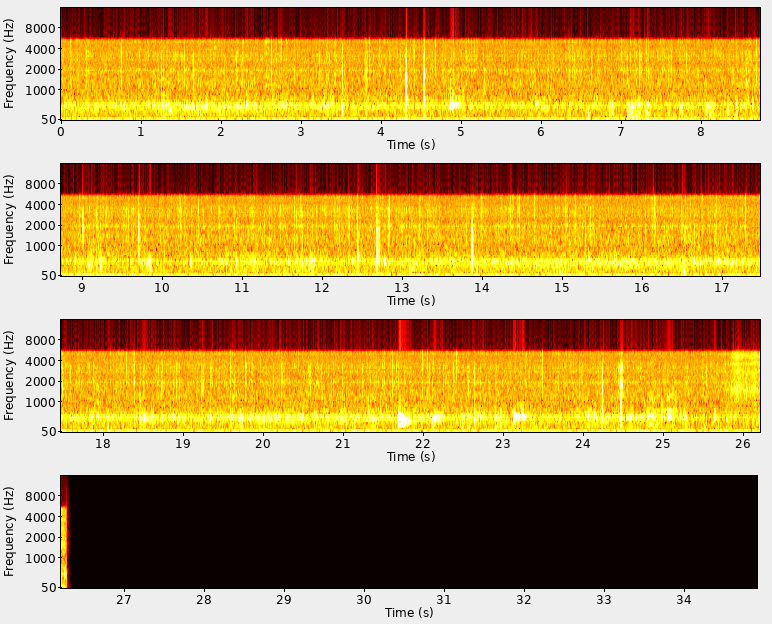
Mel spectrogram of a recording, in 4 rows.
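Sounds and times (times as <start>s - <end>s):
crackles and sharp clicks: 0.0s - 26.3s
underwater hiss: 25.7s - 26.3s.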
